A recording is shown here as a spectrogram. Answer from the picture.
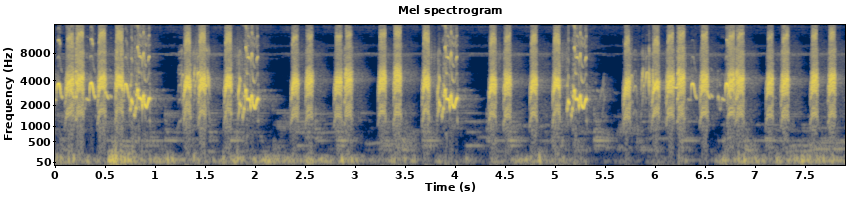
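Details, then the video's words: Sooty-headed bulbul lure recording: loud, busy chirping with short bright notes and slurred phrases, repeated in bursts almost without a break, with a little low rumble underneath. "Mp3 Suara Pikat Burung Kutilang Gacorr"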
